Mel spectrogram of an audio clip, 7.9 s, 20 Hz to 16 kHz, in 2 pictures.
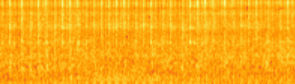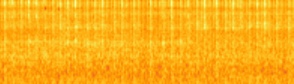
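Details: Troy-Bilt Storm 10030 snowblower that would not start after gas sat in it all summer (bad gas, clogged carburetor suspected); spark confirmed, started with starting fluid sprayed into cylinder, now running great: steady, even single-cylinder thump at fast idle, no misses; normal running.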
